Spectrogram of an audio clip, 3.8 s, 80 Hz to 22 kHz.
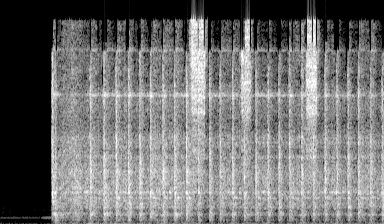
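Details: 2002 Pontiac Grand Prix GTP, abandoned car, brake cleaner sprayed into intake with sensor removed while cranking: even starter chugging about three beats a second, never catches; cranks but won't start, possibly no spark, cause unconfirmed.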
